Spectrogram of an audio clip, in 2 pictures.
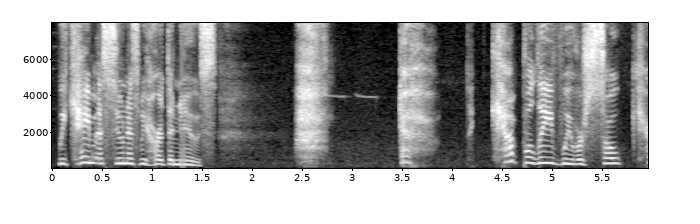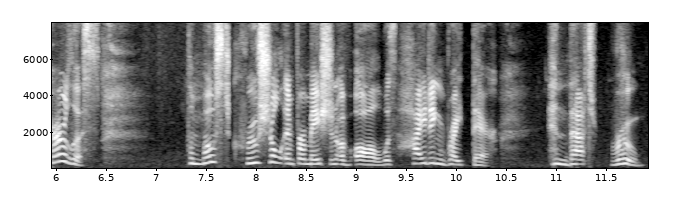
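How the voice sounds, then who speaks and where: A woman's voice: high voice, animated, a little slow. An actress playing an earnest, dutiful female officer in a video game. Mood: regretful.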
